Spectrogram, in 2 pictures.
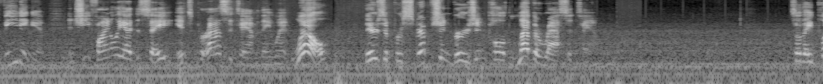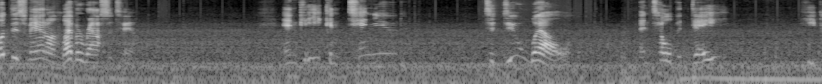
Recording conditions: inside a vehicle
